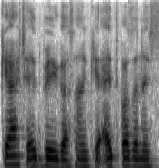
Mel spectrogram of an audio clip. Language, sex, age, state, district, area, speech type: Kashmiri, male, 30-45, Jammu and Kashmir, Ganderbal, urban, spontaneous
